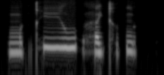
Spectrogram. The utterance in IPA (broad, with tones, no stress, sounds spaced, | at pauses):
m ʊ˨˥ k̚ t̪ʰ iː˥ w | h ɐ˧ j kʰ ʊ˨˥ k̚ ŋ ʊ˧ k̚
